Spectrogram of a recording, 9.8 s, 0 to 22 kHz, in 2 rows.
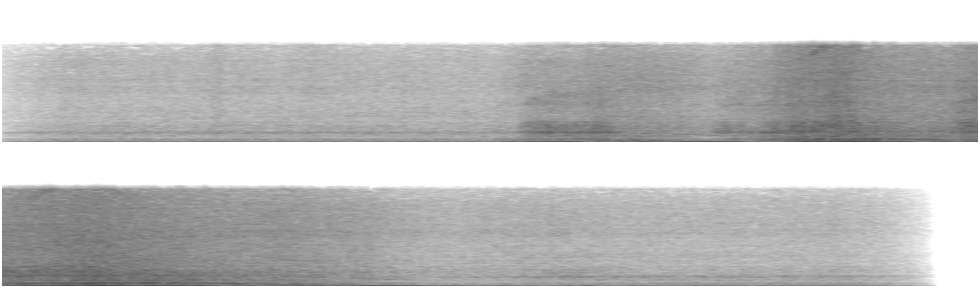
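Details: Ford Transit 2.4 TDDI turbo diesel after glow plug replacement: it settles at idle, takes a few smooth throttle blips and drops back cleanly, running evenly with no knock or miss.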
